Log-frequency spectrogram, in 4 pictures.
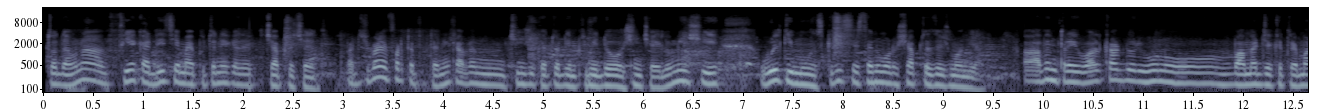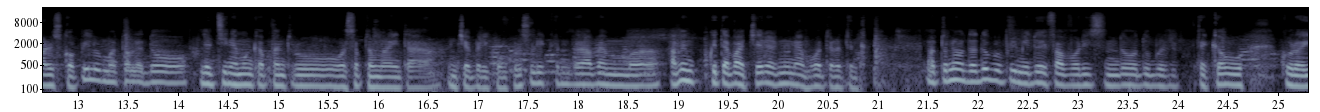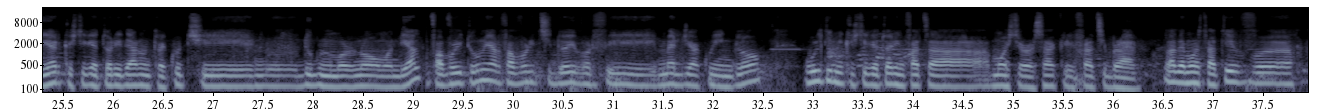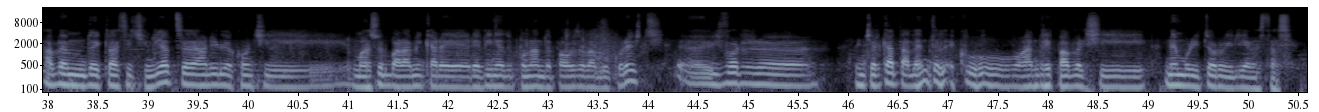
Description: La conferinţa de presă de azi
